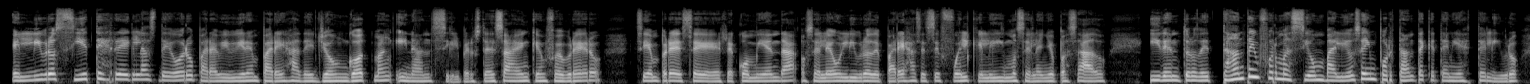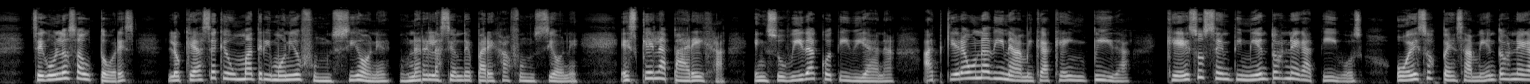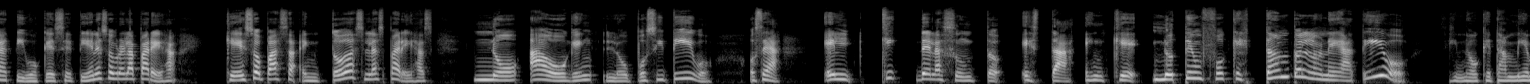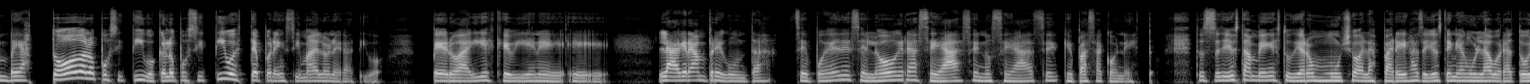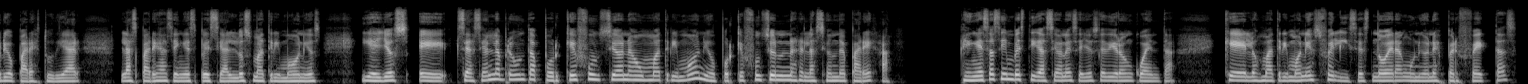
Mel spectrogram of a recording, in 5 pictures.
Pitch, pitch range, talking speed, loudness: 180 Hz, 160-215 Hz, 165 wpm, -19 LUFS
